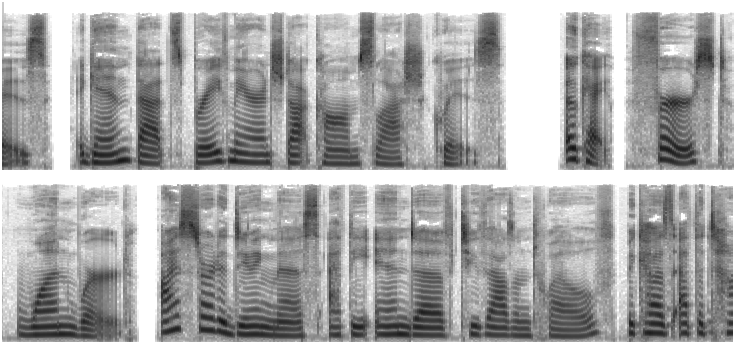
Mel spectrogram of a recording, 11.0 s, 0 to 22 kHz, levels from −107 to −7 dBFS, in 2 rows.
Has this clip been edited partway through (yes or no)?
no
